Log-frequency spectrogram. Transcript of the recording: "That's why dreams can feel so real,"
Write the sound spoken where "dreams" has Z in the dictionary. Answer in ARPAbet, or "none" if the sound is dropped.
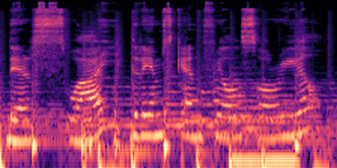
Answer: S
